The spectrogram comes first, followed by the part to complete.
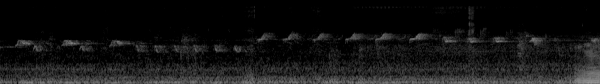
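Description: A songbird singing a rapid series of short, down-slurred chirps, about three to four a second. About halfway through, the series shifts to a higher-pitched phrase. A steady low background rumble runs beneath it.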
